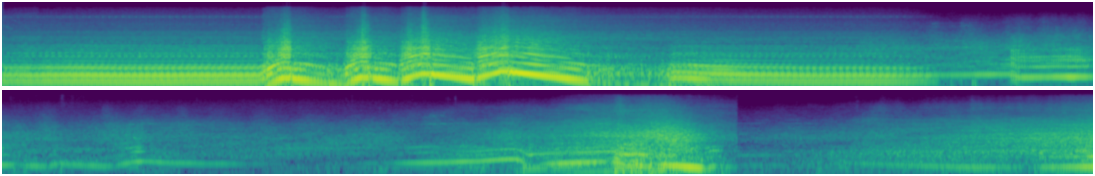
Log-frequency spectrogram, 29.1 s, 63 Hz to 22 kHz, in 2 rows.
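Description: BMW X5 M's twin-turbo V8 idling, then revved three times in quick succession about four seconds in, with another rev soon after that falls back toward idle. Later the engine note builds in a long rise that cuts off abruptly, and rises again near the end.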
